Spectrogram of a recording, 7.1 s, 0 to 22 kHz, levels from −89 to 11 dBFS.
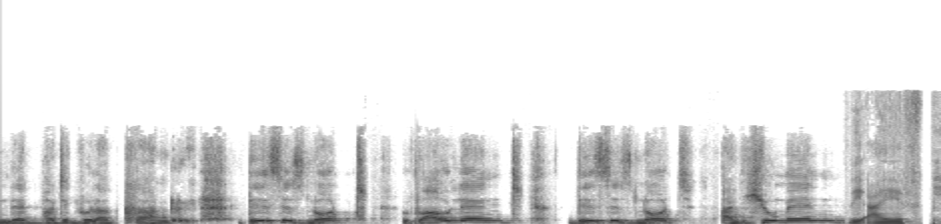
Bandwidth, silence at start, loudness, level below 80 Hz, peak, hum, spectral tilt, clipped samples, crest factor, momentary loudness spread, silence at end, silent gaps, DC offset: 13 kHz; 0 s; -19 LUFS; -58 dBFS; -8 dBFS; none; -5 dB/octave; under 0.1%; 12 dB; 8 LU; 0 s; 6.92-6.97 s; under 0.1%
